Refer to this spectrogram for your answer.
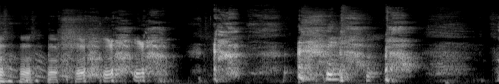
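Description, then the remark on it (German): A person coughs several times in a row, harsh, each burst loud and separated by short pauses, with some throaty vocal noise before the coughing starts. “Aber husten kannst du.”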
